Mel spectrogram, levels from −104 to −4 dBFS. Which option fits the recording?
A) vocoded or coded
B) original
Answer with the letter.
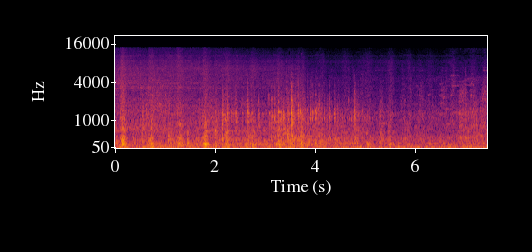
B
